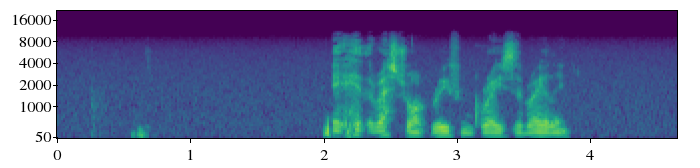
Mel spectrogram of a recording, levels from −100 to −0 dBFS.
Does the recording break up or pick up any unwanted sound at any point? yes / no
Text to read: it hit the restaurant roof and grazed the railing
no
